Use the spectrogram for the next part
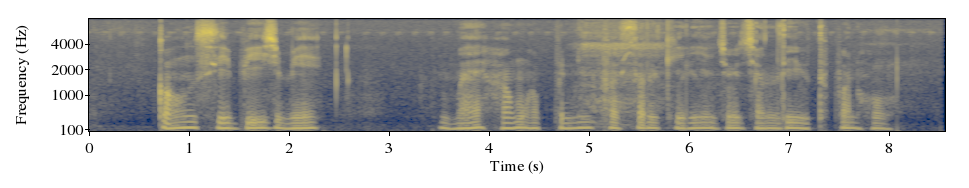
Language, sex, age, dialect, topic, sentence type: Magahi, male, 25-30, Western, agriculture, question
